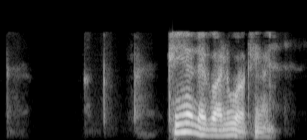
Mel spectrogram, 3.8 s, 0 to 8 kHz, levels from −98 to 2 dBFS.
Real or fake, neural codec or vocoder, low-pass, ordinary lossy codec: fake; codec, 16 kHz, 2 kbps, FreqCodec, larger model; 7.2 kHz; AAC, 16 kbps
